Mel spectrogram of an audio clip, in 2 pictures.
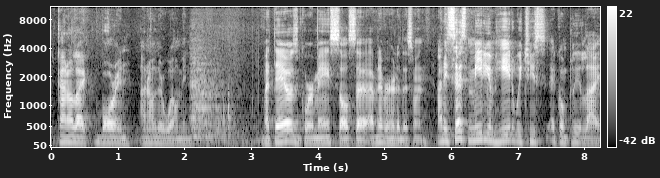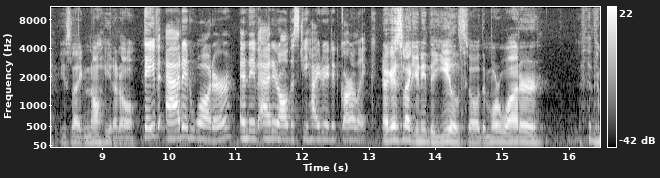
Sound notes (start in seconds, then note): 2.0 jar sliding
